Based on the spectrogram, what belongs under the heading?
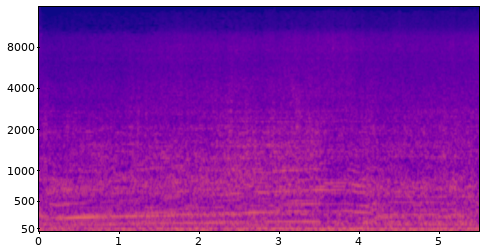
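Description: Aston Martin DBS V12 engine heard from inside the cabin under hard acceleration. The engine note climbs just after a gear change near the start, keeps rising, then the revs fall away about three and a half seconds in.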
